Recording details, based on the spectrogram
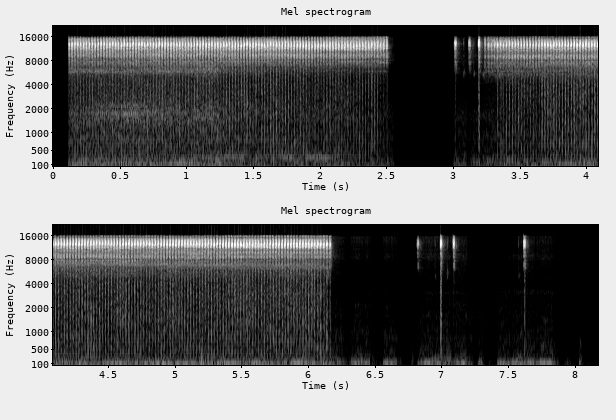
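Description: A katydid sings a continuous, very high, hissing buzz that cuts off abruptly between bursts.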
